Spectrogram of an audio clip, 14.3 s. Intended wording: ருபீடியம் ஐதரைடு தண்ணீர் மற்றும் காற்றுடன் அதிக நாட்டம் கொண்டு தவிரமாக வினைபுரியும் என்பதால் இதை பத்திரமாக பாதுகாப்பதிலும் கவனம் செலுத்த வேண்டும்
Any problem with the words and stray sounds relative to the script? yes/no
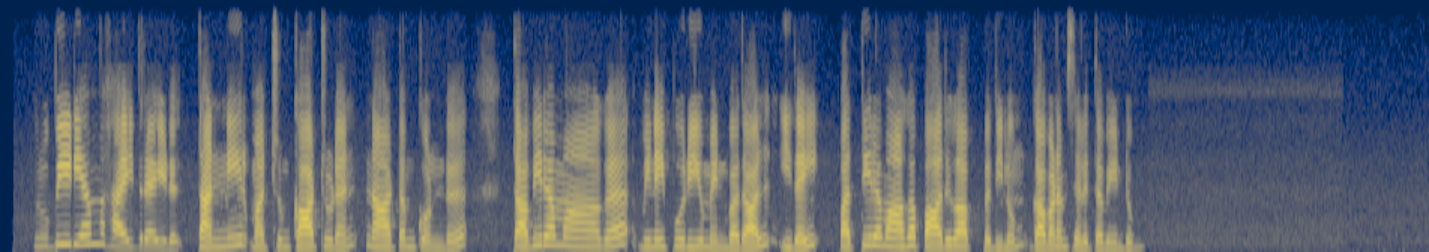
yes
